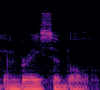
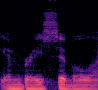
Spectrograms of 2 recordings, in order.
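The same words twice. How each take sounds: First: The unstressed vowel is reduced to a schwa. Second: The unstressed vowel is a full 'I' sound. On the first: The speaker calls it right. "I like embraceable" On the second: The speaker calls it wrong. "I don't like embraceable"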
